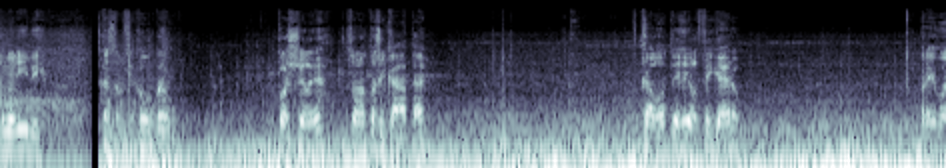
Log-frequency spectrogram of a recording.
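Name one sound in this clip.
A car engine rumbles steadily inside a car.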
